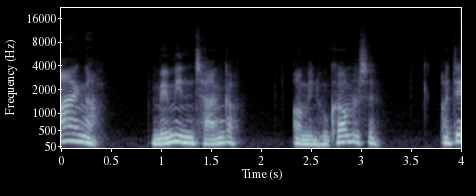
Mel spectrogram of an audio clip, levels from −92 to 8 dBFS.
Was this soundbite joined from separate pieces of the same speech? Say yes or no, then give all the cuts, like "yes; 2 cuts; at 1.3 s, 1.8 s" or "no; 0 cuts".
no; 0 cuts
